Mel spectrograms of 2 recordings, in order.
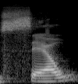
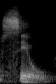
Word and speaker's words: céu: e é primeiro detalhe repare a diferença entre céu o céu azul e o pronome possessivo seu céu céu céu seu repare que em Céu well é aberto e quando eu falo seu ao contrário ou é fechado então eu desceu e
